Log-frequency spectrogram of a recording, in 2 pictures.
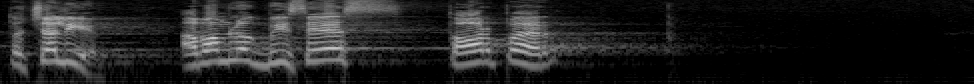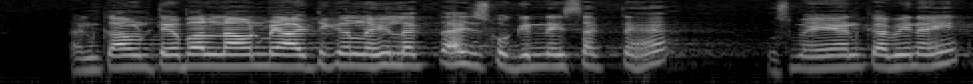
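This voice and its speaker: A man teaching English grammar online. He drills his students with repeated questions, slows down to stress key terms and breaks into emphatic bursts. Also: high voice, long reverb tail. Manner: lively with sudden emphatic outbursts.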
